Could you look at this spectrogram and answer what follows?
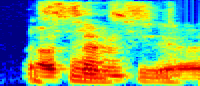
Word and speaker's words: Asensio: Asensio, I think is how you pronounce it, isn't it? Is that how you pronounce it? Asensio, yes. Yeah, Asensio.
